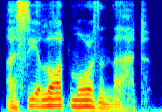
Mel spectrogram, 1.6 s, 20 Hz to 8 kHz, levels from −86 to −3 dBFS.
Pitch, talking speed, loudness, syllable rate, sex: 110 Hz, 260 wpm, -19 LUFS, 4.9 syllables/s, male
